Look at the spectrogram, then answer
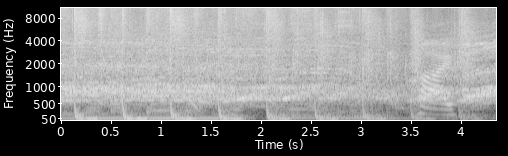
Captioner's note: upbeat music; audience cheering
